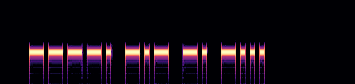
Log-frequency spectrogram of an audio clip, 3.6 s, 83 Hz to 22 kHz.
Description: Morse code, heard as a keyed tone, about 25 wpm, 700 Hz. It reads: 9KNB
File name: practice / 25wpm / Four Letter-Number Combinations - 25wpm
